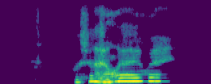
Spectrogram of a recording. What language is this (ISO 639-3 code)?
zho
